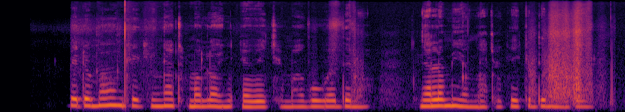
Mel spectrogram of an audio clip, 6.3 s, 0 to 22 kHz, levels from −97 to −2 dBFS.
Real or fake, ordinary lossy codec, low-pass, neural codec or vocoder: fake; none; none; vocoder, 44.1 kHz, 128 mel bands every 512 samples, BigVGAN v2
